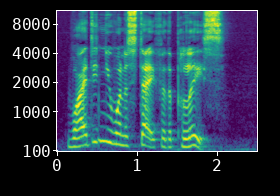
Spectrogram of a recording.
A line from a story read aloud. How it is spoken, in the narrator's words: He sighed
